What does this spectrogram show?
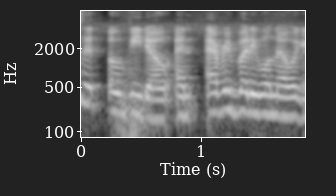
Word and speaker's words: Oviedo: maybe a different language we don't need all those extra syllables so if you want to sound like a local pronounce it oviedo and everybody will know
